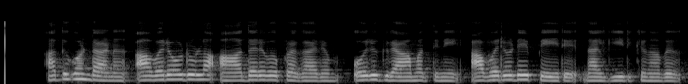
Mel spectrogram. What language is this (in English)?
Malayalam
